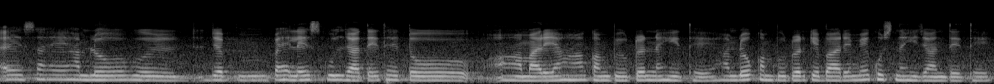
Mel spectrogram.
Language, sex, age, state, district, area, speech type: Hindi, female, 30-45, Uttar Pradesh, Lucknow, rural, spontaneous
